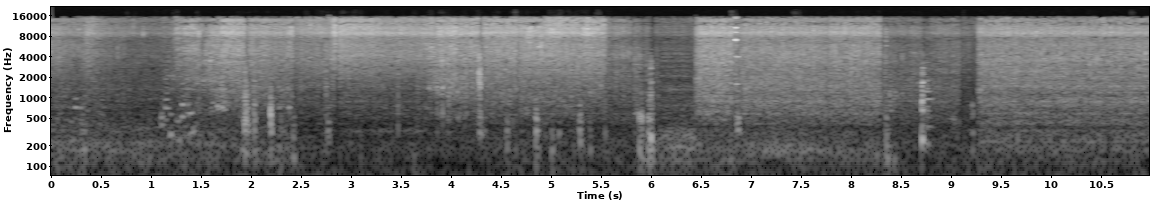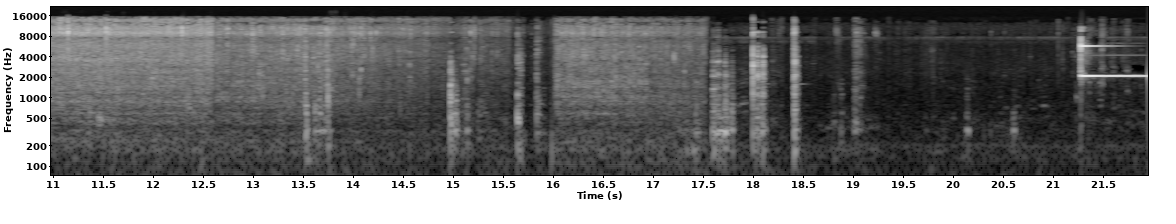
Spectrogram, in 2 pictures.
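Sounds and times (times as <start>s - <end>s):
food sizzling in a pan: 0.0s - 14.8s, 16.0s - 17.6s.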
